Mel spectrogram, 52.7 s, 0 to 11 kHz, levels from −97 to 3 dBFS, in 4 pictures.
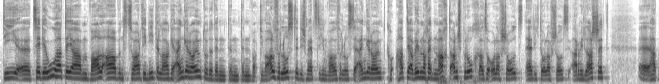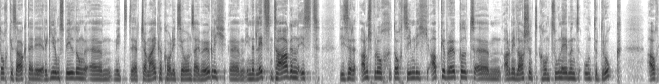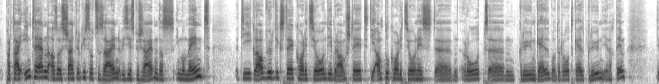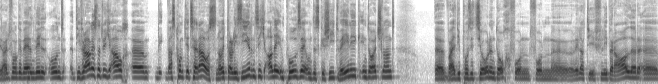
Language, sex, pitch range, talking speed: German, male, 135-175 Hz, 155 wpm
